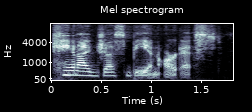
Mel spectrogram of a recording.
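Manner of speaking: put-on tearful, crying voice. Retelling what an artist said at lunch: imitating someone in tears. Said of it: "she's literally just in tears".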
